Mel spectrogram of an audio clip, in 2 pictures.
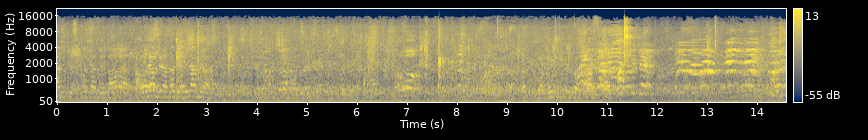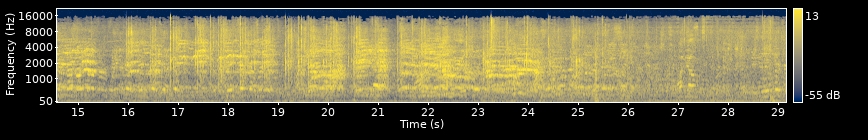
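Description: A crowd of spectators shouts and cheers in a large echoing hall.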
